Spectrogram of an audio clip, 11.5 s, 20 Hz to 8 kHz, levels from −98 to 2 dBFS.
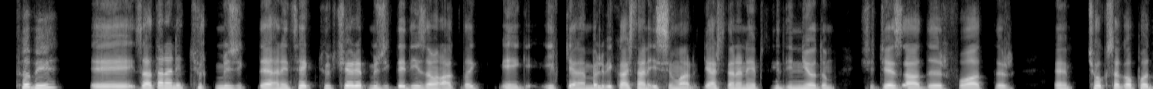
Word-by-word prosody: Tabii, 225 -1 +3 0.3
eee, 150 0 +2
zaten, 185 +4 +4
hani, 200 0 +3
Türk 205 -2 -10
müzik 180 +1 -5
de, 170 -1 +5
hani, 155 0 0
tek 170 +2 0
Türkçe 175 +1 +3
rap 175 0 +5
müzik 160 +1 -7
dediğin 165 +2 +2
zaman 160 0 +3
akla, 160 +2 -4 0.3
eee, 140 0 -1 0.3
ilk 155 -2 -9
gelen 150 -1 -1
böyle 150 +1 0
birkaç 150 +1 +1
tane 160 -2 +1
isim 145 0 -3
var. 130 - +1
Gerçekten, 140 +1 0
hani, 140 0 0
hepsini 145 -1 -6
dinliyordum. 140 -3 -1 0.3
İşte, 130 - -19
Ceza'dır, 130 -1 +2
Fuat'tır. 130 0 -1 0.4
Eee, 135 -1 -1 0.2
çok 180 -3 0
Sagopa 160 0 +2
155 Hz, 170 wpm, -22 LUFS, 140-170 Hz, 0.4 s, de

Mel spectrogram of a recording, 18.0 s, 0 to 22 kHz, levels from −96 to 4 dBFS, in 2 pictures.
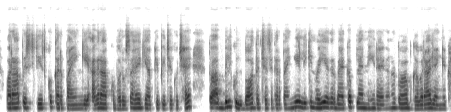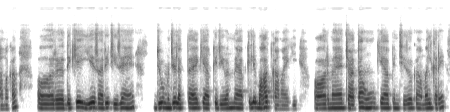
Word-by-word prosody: और 155 0 +4
आप 165 +1 +2
इस 165 0 -3
चीज़ 150 0 0
को 190 - -2
कर 150 -4 -2
पाएँगे। 140 +1 -3
अगर 155 +4 +1
आपको 150 -1 -1
भरोसा 135 +3 -4
है 160 0 +2
कि 160 -1 -4
आपके 140 0 -4
पीछे 140 0 -7
कुछ 135 - -6
है 190 - +3 0.4
तो - - +4
आप 165 - +2
बिल्कुल 185 -7 +4
बहुत 155 +3 +1
अच्छे 150 -1 -5
से 145 0 -12
कर 145 -1 -6
पाएँगे। 160 +7 +2
लेकिन 175 0 0
वही 160 +4 +6
अगर 170 -1 0
बैकअप 150 +6 +1
प्लान 160 -1 0
नहीं 150 +1 -4
रहेगा 140 0 -4
ना 160 +2 -4
तो 155 - -1
आप 155 -1 +1
घबरा 140 +3 +2
जाएँगे 135 -2 -3
ख़ाहमख़ाह। 130 +8 -6 0.5
और 150 0 +1 0.2
देखिए 155 +5 +5
ये 170 0 +5
सारी 165 0 +1
चीज़े 150 +2 0
हैं 160 +3 0 0.5
जो 175 - +5
मुझे 160 +1 +3
लगता 165 0 0
है 160 0 +3
कि 160 +1 -2
आपके 150 +1 0
जीवन 150 +1 -1
में 165 - 0
आपके 150 +1 -3
लिए 180 - +4
बहुत 180 +3 +2
काम 135 -2 -8
आएगी। 130 +1 -12 0.4
और 150 +1 +1
मैं 160 +1 +2
चाहता 145 +2 0
हूँ 165 0 +1
कि 165 - -1
आप 160 - -9
इन 155 -1 -2
चीज़ों 150 +2 -2
का 155 -1 -5
अमल 150 +3 -1
करें। 160 +4 -2
155 Hz, 225 wpm, -21 LUFS, 145-165 Hz, 0.5 s, वही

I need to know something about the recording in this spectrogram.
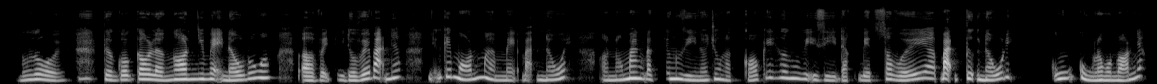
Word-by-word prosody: Đúng 195 +4 -3
rồi. 195 -6 +1 0.4
Thường 210 -4 -1
có 210 +1 +1
câu 240 +2 +4
là 210 -3 +4
ngon 230 +4 +5
như 245 0 +3
mẹ 235 -3 0
nấu, 195 +2 +2
đúng 280 +4 0
không? 305 +1 +2 0.2
Ờ, 190 -1 +1
vậy 185 - -4
thì 200 - -6
đối 190 -1 0
với 240 +7 +2
bạn 290 -6 +2
nhá, 290 - +2 0.3
những 305 - -8
cái 350 0 -2
món 260 +1 +2
mà 275 -8 +2
mẹ 195 -1 -4
bạn 210 - -7
nấu 210 +3 -1
ấy, 310 +1 -4 0.3
ờ, 200 - -7
nó 200 +2 -1
mang 275 +1 +5
đặc 230 -2 -4
trưng 255 -1 +4
gì? 205 -4 0
Nói 195 +1 -1
chung 245 0 0
là 195 - -5
có 190 +2 -3
cái 305 +7 -7
hương 290 -2 +1
vị 230 -4 -3
gì 195 -2 -5
đặc 180 +1 -7
biệt 190 -2 -4
so 240 +5 -1
với 220 +8 +1
bạn 260 -2 +5
tự 270 - +2
nấu 210 +4 +2
đi, 330 - -5 0.4
cũng 270 +6 0
cùng 220 -10 +1
là 200 - +3
một 195 -1 +1
món 190 +7 +2
nhá? 360 - -3
220 Hz, 285 wpm, -22 LUFS, 195-260 Hz, 0.4 s, ngon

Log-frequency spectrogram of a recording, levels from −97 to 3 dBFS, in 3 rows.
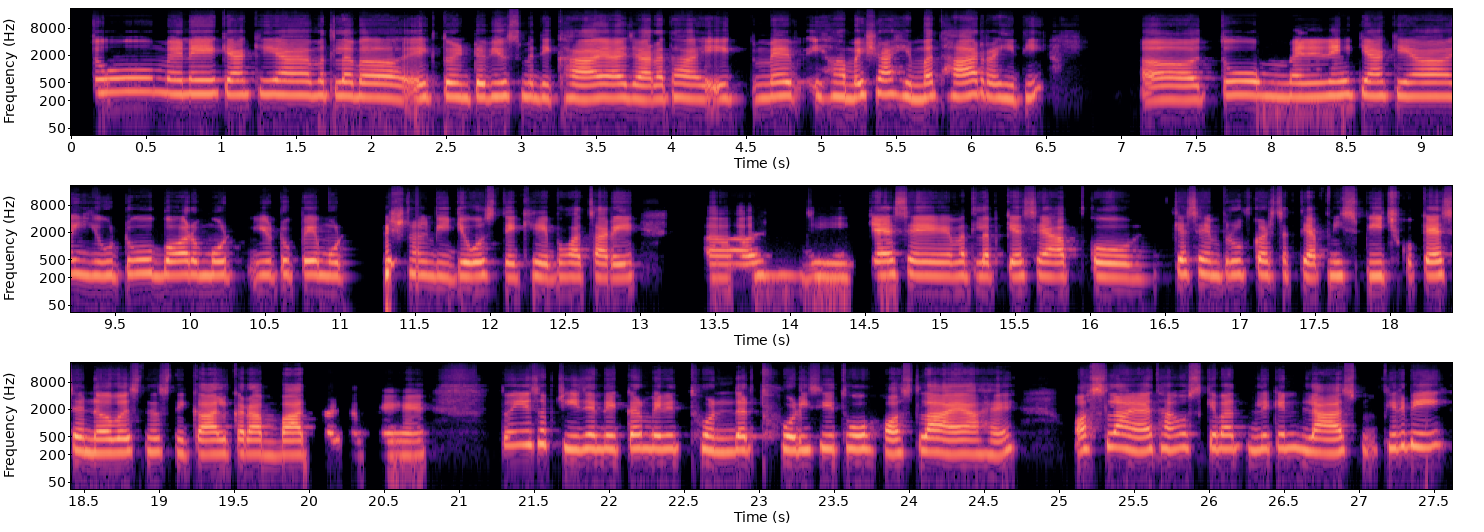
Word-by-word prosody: तो 315 +1 -1
मैंने 285 -2 +2
क्या 280 -1 +1
किया 280 -1 +1
मतलब 260 -1 -1
अ, 235 -2 +3
एक 235 0 -2
तो 255 - +5
इन्टर्व्यूज़ 245 +1 0
में 240 - -3
दिखाया 230 0 +2
जा 220 -2 +1
रहा 220 +1 0
था, 230 - +1
एक 225 0 -4
मैं 250 +3 +1 0.3
हमेशा 250 +3 +1
हिम्मत 240 +2 0
हार 260 +2 +3
रही 235 -3 -2
थी। 245 - -8 0.7
अ, 210 0 +1 0.2
तो 270 0 +1 0.2
मैंने 250 +2 +2
क्या 265 -1 +1
किया 255 -1 0
यूट्यूब 235 +1 -3
और 235 0 +3
मोट 230 0 -1
यूट्यूब 230 +1 -5
पे 235 0 +5
मोटिवेशनल 220 +2 -3
वीडियोज़ 220 +1 0
देखें 210 0 -1
बहुत 210 -1 -3
सारे। 200 -1 +1 0.6
अ, 205 0 -1 0.2
जी, 215 -2 -7 0.2
कैसे, 230 -1 +3
मतलब 220 -1 -2
कैसे 220 +1 -1
आपको 215 0 0 0.5
कैसे 250 0 +1
इम्प्रूव 230 +1 -3
कर 235 - +2
सकते 225 -1 -2
हैं 205 - +1
अपनी 225 +2 -4
स्पीच 220 0 -4
को, - - -12
कैसे 235 +2 +4
नर्वसनेस 230 +1 +1
निकाल 210 0 +2
कर 215 -1 +2
आप 210 0 +4
बात 205 0 +5
कर 205 - -3
सकते 200 -1 -9
हैं। 200 +1 -2 0.5
तो - - -3
ये 335 +1 0
सब 345 0 0
चीज़ें 275 -1 +2
देखकर 270 +1 +2
मेरे 270 0 +2 0.2
अंदर 255 -1 +2
थोड़ी-सी 260 +1 +1
तो 270 0 +5
हौसला 225 +2 +4
आया 210 0 +5
है। 205 -1 -3 0.5
हौसला 280 +3 +3
आया 245 -2 +4
था, 260 - +1
उसके 285 0 -3
बाद 275 0 0
लेकिन 280 +1 -2
लास्ट 225 +1 +3
फिर 285 +1 -1
भी 305 -2 +3
235 Hz, 175 wpm, -23 LUFS, 220-260 Hz, 0.7 s, तो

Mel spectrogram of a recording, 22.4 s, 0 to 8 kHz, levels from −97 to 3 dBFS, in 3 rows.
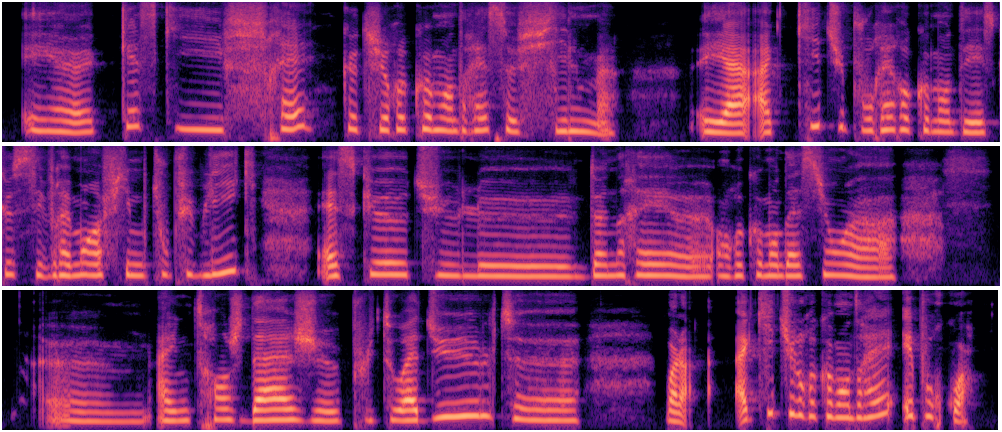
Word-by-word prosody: Et 245 -2 -3
heu, 225 -1 0 0.2
qu'est-ce 340 0 -4
qui 275 -3 -3
ferait 290 +4 -1 0.2
que 300 - -3
tu 275 0 -2
recommanderais 260 -1 0
ce 255 -2 -2
film? 235 -1 -2 0.6
Et 225 -2 +5
à 200 0 +9
à 220 - +2 0.2
qui 345 0 -2
tu 340 -1 -5
pourrais 260 -1 -2
recommander? 235 -5 -2
Est-ce 215 0 0
que 260 - -4
c'est 245 -1 -4
vraiment 240 +2 +2
un - - +3
film 235 -1 -3
tout 245 +2 -9
public? 265 +7 -2 0.4
Est-ce 220 +1 +1
que 255 -1 +1
tu 240 -1 -5
le 220 -1 0
donnerais, 235 +2 0
heu, 215 0 -2
en 225 -2 -4
recommandation 230 +1 -1
à, 205 -2 0 1.1
hem, 190 -5 -6
à 210 - +2
une 210 +1 -1
tranche 230 -2 -2
d'âge, 220 0 +6
heu, 200 -1 0
plutôt 215 +1 -3
adulte, 290 +7 +4
heu, 220 -2 0 0.7
voilà, - - +6 0.2
à - - +1
à - - +6
qui 370 - -4
tu 355 - +1
le 325 - +2
recommanderais 295 +1 +2
et - - +4
pourquoi? 300 -1 -2
235 Hz, 140 wpm, -21 LUFS, 220-265 Hz, 1.1 s, à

